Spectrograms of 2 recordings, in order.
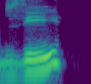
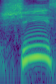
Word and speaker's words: Xi: But she says X-I-Z is pronounced she.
